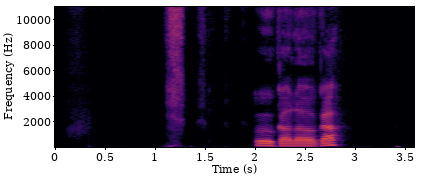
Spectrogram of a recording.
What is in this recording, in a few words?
in Cherokee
